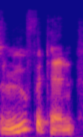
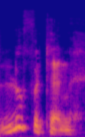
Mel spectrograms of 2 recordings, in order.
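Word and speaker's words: Lofoten: to ltin Norway and it's actually kind of pronounced Loftin um I always have a hard time pronouncing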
